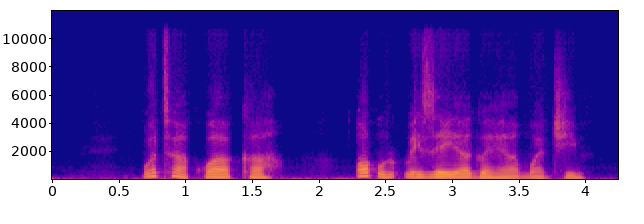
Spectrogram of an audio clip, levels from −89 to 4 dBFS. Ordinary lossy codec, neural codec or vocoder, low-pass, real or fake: none; codec, 16 kHz in and 24 kHz out, 0.6 kbps, FocalCodec, streaming, 2048 codes; 10.8 kHz; fake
